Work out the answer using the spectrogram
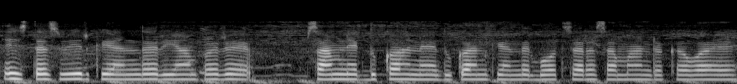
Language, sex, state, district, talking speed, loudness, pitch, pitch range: Hindi, female, Rajasthan, Bikaner, 155 wpm, -19 LUFS, 230 Hz, 225-235 Hz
